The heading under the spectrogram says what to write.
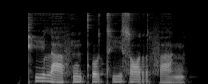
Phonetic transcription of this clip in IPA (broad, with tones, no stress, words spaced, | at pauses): kʰi˦la˨ fũ˦kʼo˦ tʰi˦sɔ˦rfa˨ŋ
